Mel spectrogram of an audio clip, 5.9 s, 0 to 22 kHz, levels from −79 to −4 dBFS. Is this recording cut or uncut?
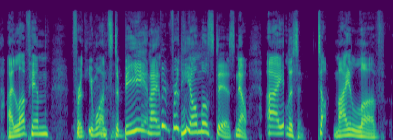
cut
